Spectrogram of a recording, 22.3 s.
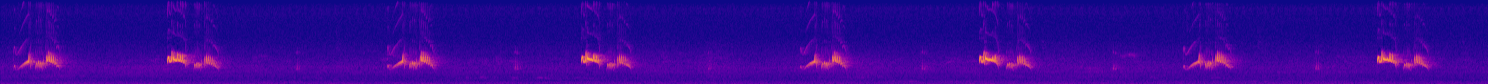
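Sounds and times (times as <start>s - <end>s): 
Brown-crested flycatcher Myiarchus tyrannulus magister calling: 0.2s - 1.1s, 2.4s - 4.7s, 5.7s - 9.6s, 12.0s - 13.0s, 13.8s - 15.6s, 16.6s - 18.7s, 19.6s - 21.7s.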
